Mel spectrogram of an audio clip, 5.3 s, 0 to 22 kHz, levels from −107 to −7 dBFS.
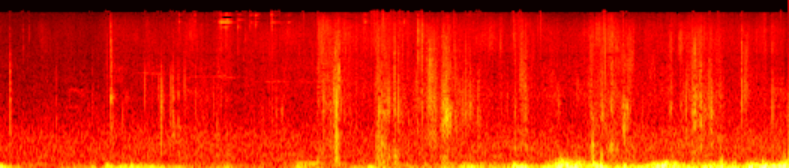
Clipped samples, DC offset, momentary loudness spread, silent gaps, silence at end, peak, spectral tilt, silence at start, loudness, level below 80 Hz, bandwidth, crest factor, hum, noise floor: under 0.1%; under 0.1%; 15 LU; none; 0 s; -12 dBFS; -4.5 dB/octave; 0 s; -35 LUFS; -30 dBFS; 16.5 kHz; 18 dB; none; -51 dBFS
